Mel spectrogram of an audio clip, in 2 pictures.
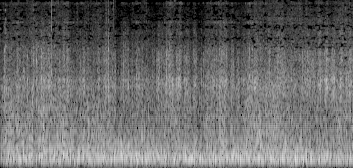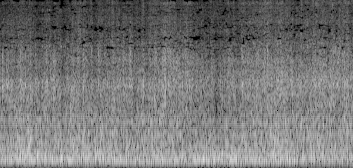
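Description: A small vehicle engine running steadily under way, with a dense, even drone.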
